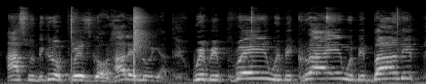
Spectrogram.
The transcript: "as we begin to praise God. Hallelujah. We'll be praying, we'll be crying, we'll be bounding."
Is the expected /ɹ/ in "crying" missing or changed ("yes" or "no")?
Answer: no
